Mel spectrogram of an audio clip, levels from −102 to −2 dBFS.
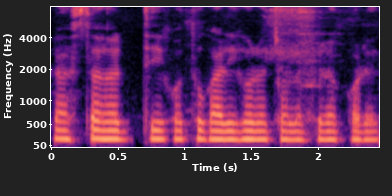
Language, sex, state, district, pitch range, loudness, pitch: Bengali, female, West Bengal, Jalpaiguri, 175-185 Hz, -25 LUFS, 180 Hz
